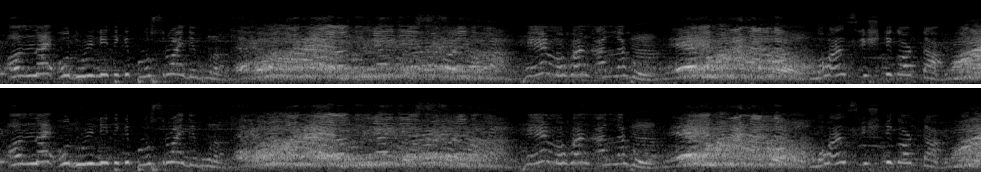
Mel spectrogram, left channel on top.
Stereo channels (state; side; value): noise; right; hum, 30 dB below the sound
